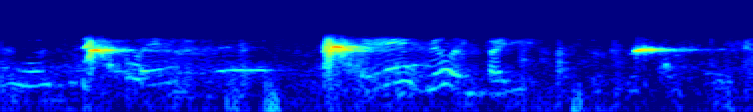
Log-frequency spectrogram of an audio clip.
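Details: Two dogs playing, not fighting: a big dog and a friend's smaller dog. Three sharp, high yips sound about one and a half seconds apart, with soft whining and murmuring between them.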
